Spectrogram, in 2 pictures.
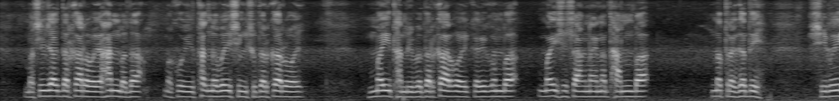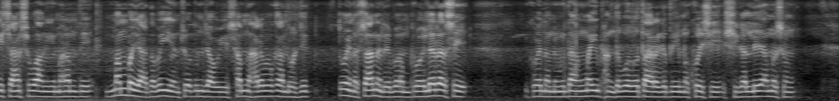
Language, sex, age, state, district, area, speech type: Manipuri, male, 60+, Manipur, Tengnoupal, rural, spontaneous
